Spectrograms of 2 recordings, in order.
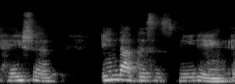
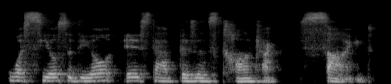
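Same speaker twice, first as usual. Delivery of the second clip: slow delivery leaning on "signed". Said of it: "I emphasize the word signed".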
